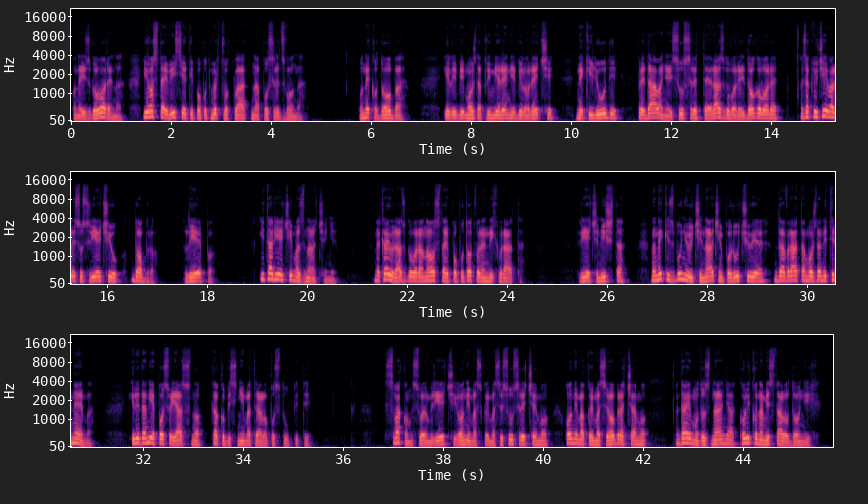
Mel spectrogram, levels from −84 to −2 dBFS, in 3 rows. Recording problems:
none

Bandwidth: 13.5 kHz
